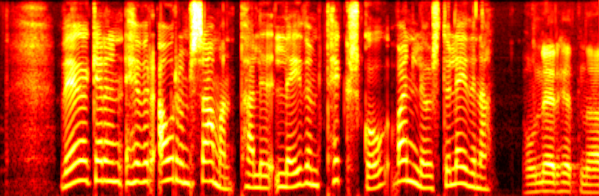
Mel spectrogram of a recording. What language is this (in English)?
Icelandic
